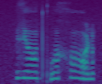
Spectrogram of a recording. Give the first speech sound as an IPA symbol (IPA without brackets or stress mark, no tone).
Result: zʲ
